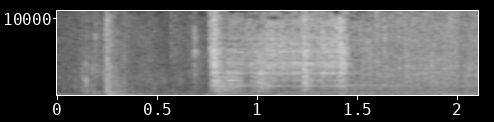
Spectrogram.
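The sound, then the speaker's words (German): An old Mercedes car engine cranks and starts with a couple of loud, abrupt bursts, then settles into a steady, broad running rumble. “Während wir spazieren, fährt Marx mit einem alten Mercedes zur nächsten Station.”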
